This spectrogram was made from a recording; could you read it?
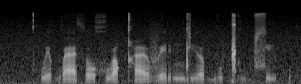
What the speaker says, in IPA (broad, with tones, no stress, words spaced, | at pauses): kʷʰe˧ɡʷæ˧θo˧xu˨˦ qʰi˨ə̯ ve˧rndi˨ə̯ bu˦ɡ͡ǁu˨bsi˧kʷ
